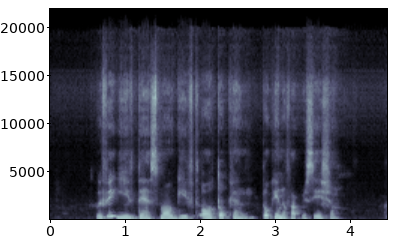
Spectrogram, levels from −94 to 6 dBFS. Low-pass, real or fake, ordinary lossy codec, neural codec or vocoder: none; fake; none; autoencoder, 48 kHz, 128 numbers a frame, DAC-VAE, trained on Japanese speech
